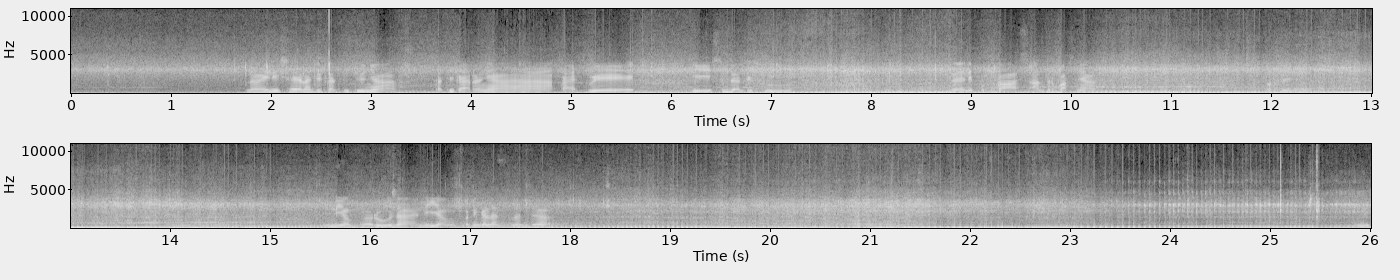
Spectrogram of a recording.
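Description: A motorbike engine rumbles steadily close by.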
